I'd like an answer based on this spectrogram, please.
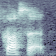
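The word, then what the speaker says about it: Crossette: It's pronounced Crosset.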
